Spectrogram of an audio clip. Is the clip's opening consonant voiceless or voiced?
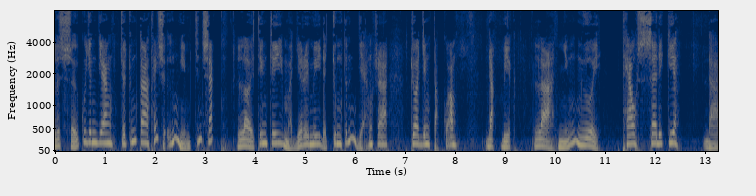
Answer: voiced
